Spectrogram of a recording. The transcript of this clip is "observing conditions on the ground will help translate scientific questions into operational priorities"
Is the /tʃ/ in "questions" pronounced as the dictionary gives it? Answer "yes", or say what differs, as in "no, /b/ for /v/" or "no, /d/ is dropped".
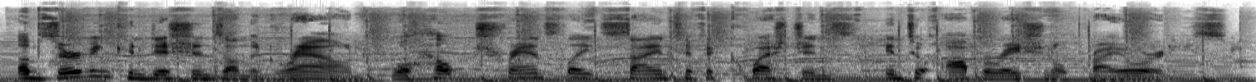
yes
